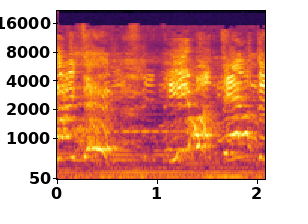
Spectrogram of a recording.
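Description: A high, young-sounding voice speaking in an agitated way, under background music and a steady low hum.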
